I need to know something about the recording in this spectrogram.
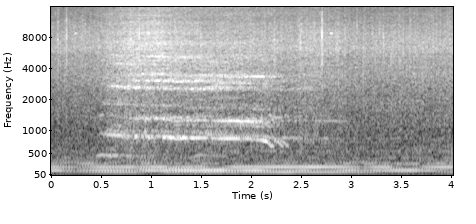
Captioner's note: screaming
